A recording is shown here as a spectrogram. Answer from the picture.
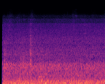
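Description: Steady low outdoor rumble picked up by a handheld wide-angle camera's microphone, with a faint click about half a second in.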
